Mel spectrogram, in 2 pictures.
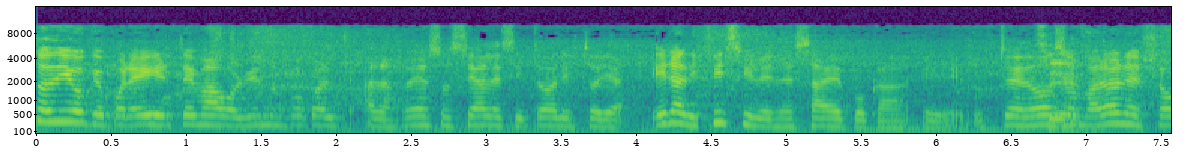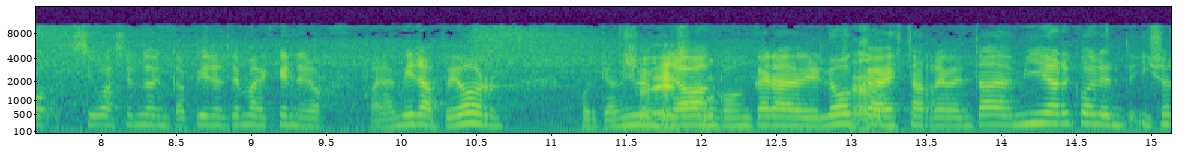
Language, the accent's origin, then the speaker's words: Spanish; Banfield, Buenos Aires Province, Argentina; No, yo soy de Lomas de Zamora. Yo soy de Banfield, no la estoy contando.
